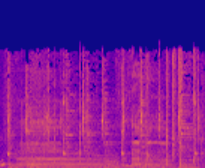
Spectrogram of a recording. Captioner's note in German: lachend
